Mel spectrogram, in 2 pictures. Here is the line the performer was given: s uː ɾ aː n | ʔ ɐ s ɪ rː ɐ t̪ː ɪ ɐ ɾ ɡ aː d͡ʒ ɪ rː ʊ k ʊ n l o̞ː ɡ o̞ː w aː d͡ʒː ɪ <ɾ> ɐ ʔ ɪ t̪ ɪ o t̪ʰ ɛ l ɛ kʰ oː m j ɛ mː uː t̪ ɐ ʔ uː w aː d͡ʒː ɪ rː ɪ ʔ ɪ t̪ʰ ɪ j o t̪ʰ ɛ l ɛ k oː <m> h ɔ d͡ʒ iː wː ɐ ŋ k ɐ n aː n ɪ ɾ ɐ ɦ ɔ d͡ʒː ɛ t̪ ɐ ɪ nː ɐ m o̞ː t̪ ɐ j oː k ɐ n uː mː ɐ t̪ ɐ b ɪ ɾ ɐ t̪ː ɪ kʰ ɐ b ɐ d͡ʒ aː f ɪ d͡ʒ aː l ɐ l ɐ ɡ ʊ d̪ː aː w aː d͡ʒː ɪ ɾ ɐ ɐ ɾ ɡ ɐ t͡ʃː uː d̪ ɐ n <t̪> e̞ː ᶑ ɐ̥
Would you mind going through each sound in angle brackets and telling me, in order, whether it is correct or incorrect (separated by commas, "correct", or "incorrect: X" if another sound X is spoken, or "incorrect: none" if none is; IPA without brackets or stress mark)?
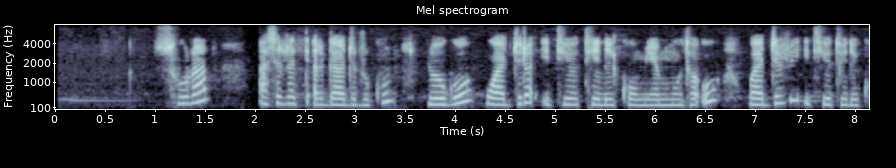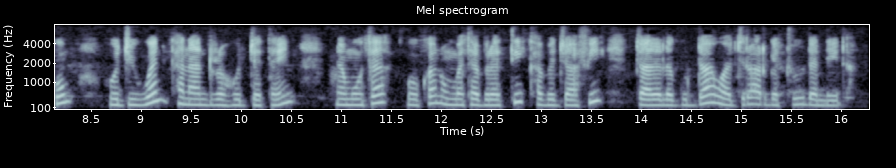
correct, correct, incorrect: d̪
